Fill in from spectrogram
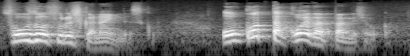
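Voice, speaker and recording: A man's voice: high voice, wildly swooping pitch, very fast. A man giving a sermon as pastor, in a conversational way full of rhetorical questions, often tagging sentences with a trailing "this".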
